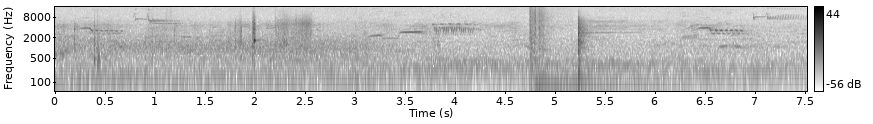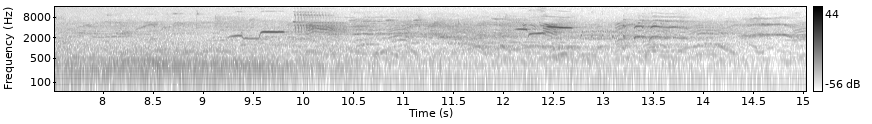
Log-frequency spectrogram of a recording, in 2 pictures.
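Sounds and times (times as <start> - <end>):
birds chirping: 0.0 - 10.6
sharp knock: 4.7 - 5.9
basketball thumping hoop: 4.7 - 6.3.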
